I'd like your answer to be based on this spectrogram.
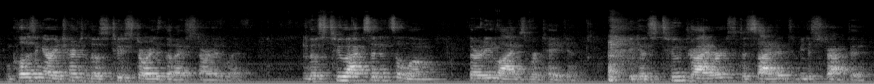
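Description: A young adult student gives an earnest, measured persuasive speech on an auditorium stage, restarting a few times, in a mid-range, animated voice. It's captured by a far camera with no visible mic in a very echoey hall, with faint noise.

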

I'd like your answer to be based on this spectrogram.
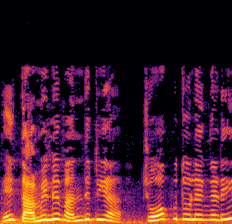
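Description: Shrill, nagging cartoon granny who scolds in sharp bursts, voiced by one performer. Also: normal speed. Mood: scolding. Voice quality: very high-pitched, shrill. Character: scolding old village grandmother. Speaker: grandmother. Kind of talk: cartoon voice acting.

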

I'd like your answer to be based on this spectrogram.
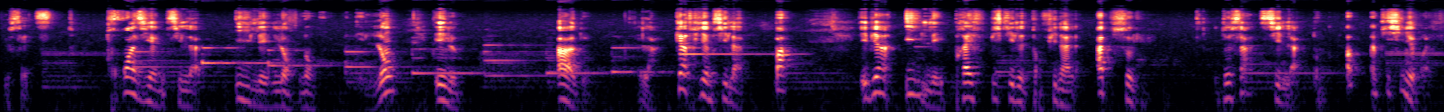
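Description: A woman's voice: low voice, sing-song, measured pace, long pauses, music in the background. Patient woman teaching a lesson. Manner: patient, explanatory, frequent hesitations. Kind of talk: spoken lesson on Old French.

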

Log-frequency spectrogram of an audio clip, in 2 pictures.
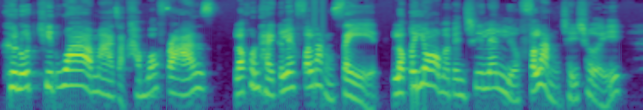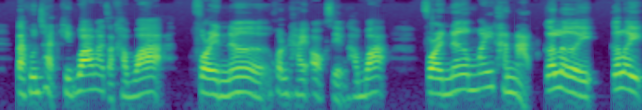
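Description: Vlog host, woman, slightly high-pitched, earnest and talkative, casual chat delivery. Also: animated, normal speed, a bit bright. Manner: earnest, explains her views at length.

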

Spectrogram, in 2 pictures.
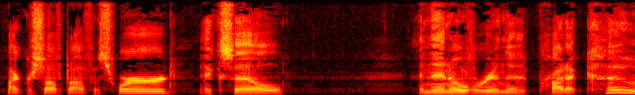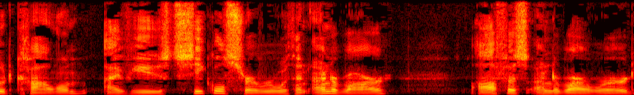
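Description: A man talks through a software demo in a relaxed, matter-of-fact way, throwing in the odd small joke. His mid-pitched voice is a bit husky. It is recorded dry and close, with no room sound. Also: no echo. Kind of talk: screencast tutorial narration.

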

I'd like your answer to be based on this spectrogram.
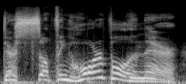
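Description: A jumpy little halfling, put on by a man, whose voice jumps up high and cracks into shrill alarm. He sounds timid and scared, and his pitch swings wildly as the panic rises. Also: sing-song, a little fast, darkish tone, faint music behind. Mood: fearful. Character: frightened male halfling companion, timid and jumpy.

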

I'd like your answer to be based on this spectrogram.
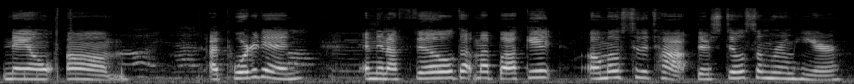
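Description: A woman's voice: sits high, takes it slowly. A woman giving a casual, rambling how-to demonstration in her home kitchen, often correcting herself as she talks into a phone camera. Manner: chatty, rambling, self-correcting. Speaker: home video maker.

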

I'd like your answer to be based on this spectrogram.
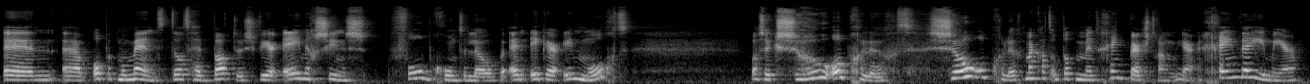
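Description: A woman tells a personal story in a vlog, with a slightly high voice. She talks in a lively way and acts out the quotes of the people in it. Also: measured pace. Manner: lively, recounting with acted-out quotes. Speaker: vlogger.

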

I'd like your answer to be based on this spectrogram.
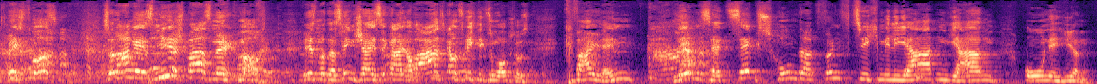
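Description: High-voiced carnival comedian. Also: male voice, takes it slowly, a crowd in the background. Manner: punchy joke-telling, acts out the people in his jokes. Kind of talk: stand-up carnival routine with jokes. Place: carnival hall stage. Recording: echoey hall, live audience and music. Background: audience laughter and music.

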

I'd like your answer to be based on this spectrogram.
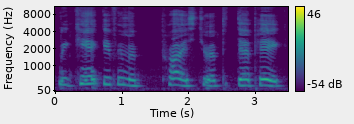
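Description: A woman's voice: a little high, takes it slowly, mellow. A woman reading the lines of a formal male announcer at a county fair, speaking ceremoniously in a storybook reading.

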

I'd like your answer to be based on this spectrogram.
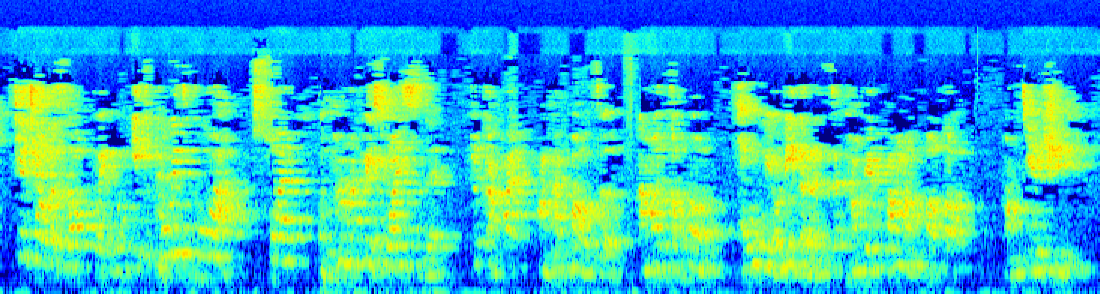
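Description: A woman giving a lively religious testimony, telling her story with laughs. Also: a little high, a little hiss or hum. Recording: echoey hall from far off.

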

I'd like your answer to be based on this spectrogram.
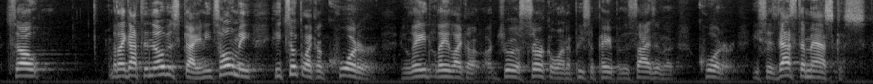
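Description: A man's voice: sits high, fast talker. A man giving a conference talk in an emphatic manner, pushing up to urgent peaks. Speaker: conference speaker. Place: conference hall.

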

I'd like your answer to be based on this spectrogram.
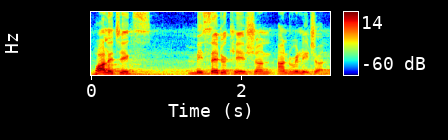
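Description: A woman's voice: low-pitched, normal speed, slight background noise. A Jamaican woman presenting a live radio discussion, explaining her points earnestly.

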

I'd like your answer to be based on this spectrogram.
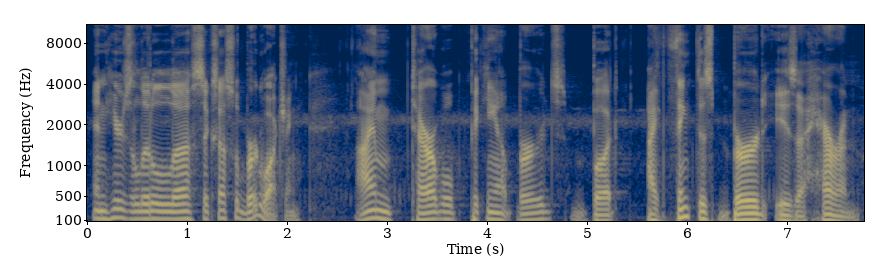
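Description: A man's voice: medium pitch, moderate pace, a bit bright, clean tone, no room sound. A man casually narrating a boat tour voice-over for his travel vlog, chatty and easygoing with self-deprecating asides.

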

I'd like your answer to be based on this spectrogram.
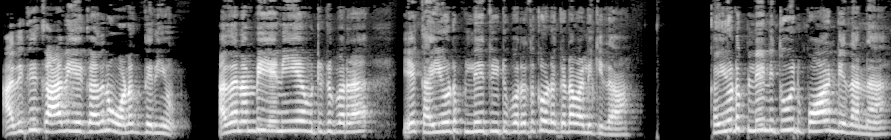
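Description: Woman voicing a fed-up, slightly high-pitched young father who scolds. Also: quick pace, natural voice. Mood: scolding. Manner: exasperated scolding. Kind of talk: comedy skit acting.

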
